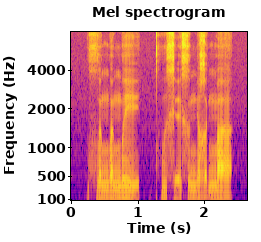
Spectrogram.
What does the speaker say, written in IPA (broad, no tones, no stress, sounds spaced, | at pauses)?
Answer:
xʷ a ŋʷ a ŋʷ e | kʷʰ ɨ x ɛ̰ x ɵ ŋ e ʁ ɛ̰ ŋ͡m a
